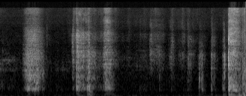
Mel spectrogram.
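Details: Woman with a cold sneezing: several short, breathy, explosive bursts in a quiet room ending with a louder one; a run of sneezes.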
